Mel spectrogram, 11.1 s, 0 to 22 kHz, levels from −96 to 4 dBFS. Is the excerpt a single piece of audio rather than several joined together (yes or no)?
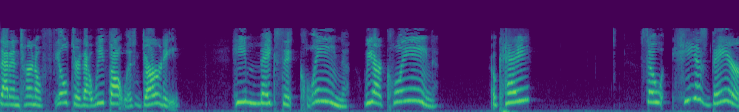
no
